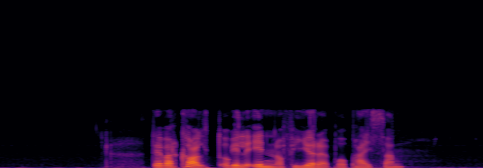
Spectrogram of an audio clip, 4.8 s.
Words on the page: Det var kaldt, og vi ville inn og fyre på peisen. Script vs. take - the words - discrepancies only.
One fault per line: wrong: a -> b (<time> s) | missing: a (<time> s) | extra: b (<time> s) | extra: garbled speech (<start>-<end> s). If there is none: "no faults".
missing: vi (2.3 s)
